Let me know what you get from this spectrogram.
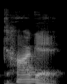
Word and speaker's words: kage: And the Japanese word for shadow is kage. Kage is spelled K-A-G-E.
